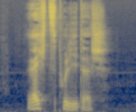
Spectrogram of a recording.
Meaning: legal policy
- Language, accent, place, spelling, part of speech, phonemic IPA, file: German, Germany, Berlin, rechtspolitisch, adjective, /ˈʁɛçt͡spoˌliːtɪʃ/, De-rechtspolitisch.ogg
